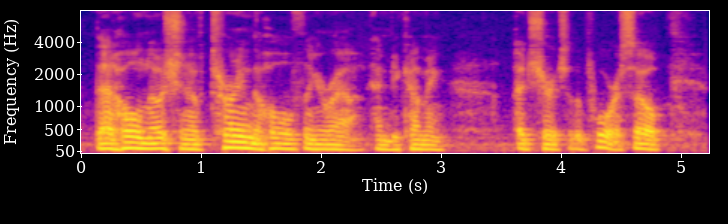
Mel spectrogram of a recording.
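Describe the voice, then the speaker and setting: A man speaks with an American accent and a dark, mellow tone. His pitch is fairly low, his intonation fairly even, and his voice somewhat breathy. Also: fairly quick pace. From US Midwest, Detroit, Michigan. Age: 60s. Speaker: professor. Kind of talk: lecture.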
